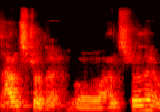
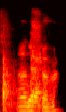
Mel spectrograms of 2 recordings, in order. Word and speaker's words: Anstruther: And in fact, the town she's in is called, this is where Lee, you'll have to correct my pronunciation here. It's Anstruther, which is... You're correct, Anstruther.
